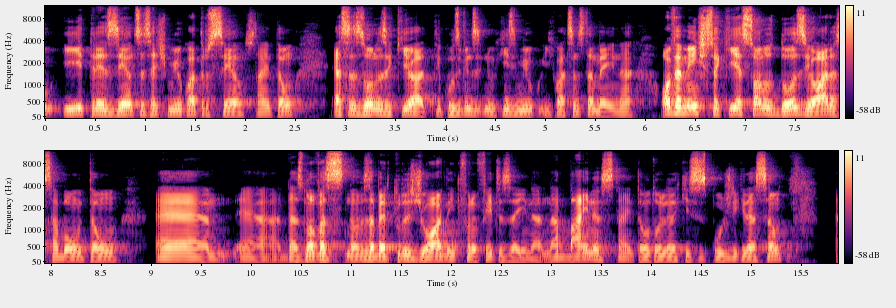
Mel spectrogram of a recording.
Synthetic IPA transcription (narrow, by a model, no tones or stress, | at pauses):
wɪt̪ɾezẽnt̪ʊzɪsɛt͡ʃɪmiwɪkwat̪ɾʊsẽnt̪ʊ̥st̪aẽnt̪ɐ̃w̃ | ɛsɐzːõnɐzakiɔĩkluzivɪnnʊkĩzɪmiwɪkwat̪ɾʊsẽt̪ʊ̥st̪ɐ̃mbẽj̃nɛ | ɔbviɐmẽnt͡ʃɪisʊakiɛsɔnʊzd̪ozɪɔɾɐst̪abõw̃ẽnt̪ɐ̃w̃ | ɛ | ɛ̰d̪ɐznɔvɐsnɔvɐzabeɾt̪uɾɐzd͡ʒɪɔɾd̪ẽj̃kɪ̥foɾɐ̃w̃fejt̪ɐzainɐ̰nɐbajnɐst̪a̰ḛ̃t̪ɐ̃ewt̪olɐ̃d̪akiesɪspud͡ʒɪlikid̪asɐ̃w̃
